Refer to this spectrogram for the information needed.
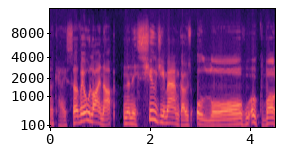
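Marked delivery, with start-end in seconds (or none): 2.9-4.5 put-on very deep voice, much lower. Retelling how the imam began the prayer, imitating a very deep voice. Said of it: "He's got the deepest voice you've ever seen".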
